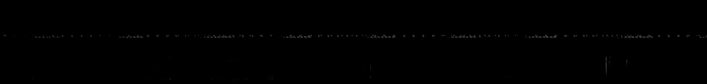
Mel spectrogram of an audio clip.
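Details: Insects calling at night in Australia: a continuous shrill, high-pitched trilling chorus in two steady bands, with a pulsing beat of about one per second and a few faint low clicks underneath.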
